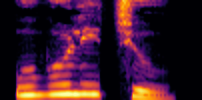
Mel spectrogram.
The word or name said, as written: ಉಗುಳ್ಚು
